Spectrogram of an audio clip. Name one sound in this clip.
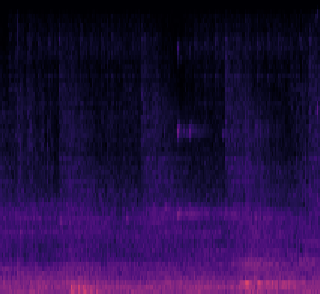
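A basketball bounces on a wooden floor with hollow thuds.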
